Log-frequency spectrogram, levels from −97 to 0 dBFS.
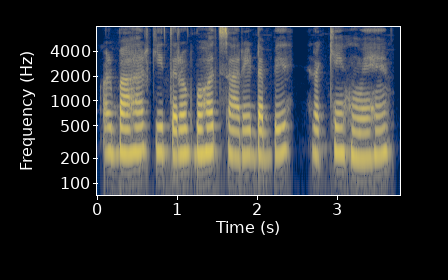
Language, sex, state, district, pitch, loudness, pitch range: Hindi, female, Uttar Pradesh, Lalitpur, 230 Hz, -20 LUFS, 220-240 Hz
